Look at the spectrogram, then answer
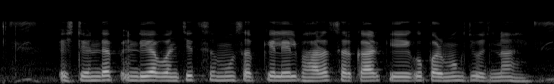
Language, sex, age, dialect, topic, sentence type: Magahi, female, 25-30, Western, banking, statement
